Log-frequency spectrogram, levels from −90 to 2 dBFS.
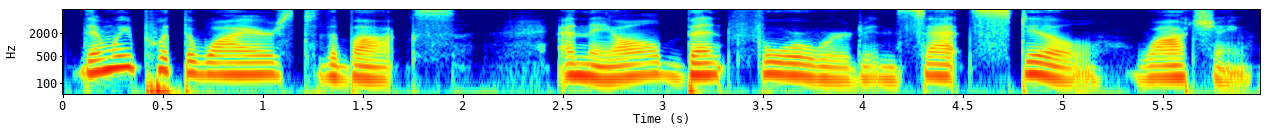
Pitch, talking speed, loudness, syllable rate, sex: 160 Hz, 170 wpm, -19 LUFS, 3.8 syllables/s, female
